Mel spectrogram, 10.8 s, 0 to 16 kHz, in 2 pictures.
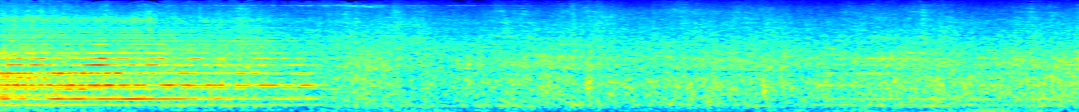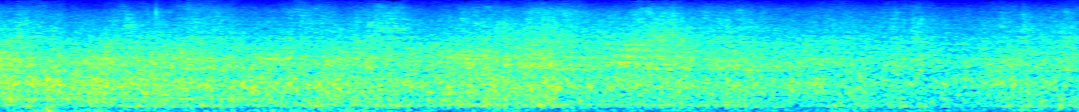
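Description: A WDP4B diesel locomotive's horn, held on one steady chord and loudest at first, cuts off about a second and a half in. After it comes the steady noise of a train of LHB passenger coaches running past at speed.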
